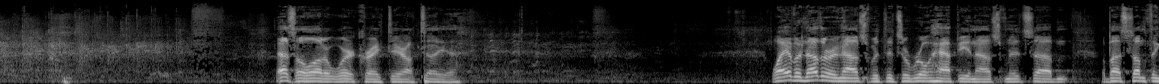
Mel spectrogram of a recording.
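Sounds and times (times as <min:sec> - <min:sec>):
audience clapping: 0:00.0 - 0:02.4
speech: 0:02.8 - 0:04.7, 0:07.7 - 0:11.5
laughter: 0:04.5 - 0:06.4.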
